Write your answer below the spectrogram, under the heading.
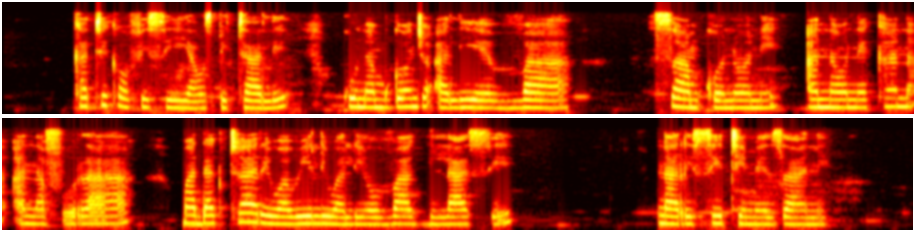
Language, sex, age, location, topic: Swahili, female, 18-24, Kisumu, health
